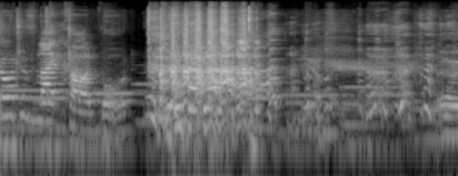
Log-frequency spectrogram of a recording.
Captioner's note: laughter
